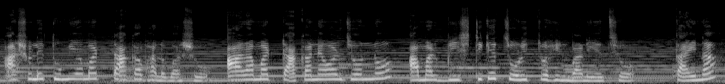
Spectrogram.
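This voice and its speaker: A woman's voice: medium pitch, moderate pace, natural voice. Woman acting young husband in a cartoon, music behind. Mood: hurt. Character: stern, hurt young husband and son. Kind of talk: dubbed cartoon drama dialogue.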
